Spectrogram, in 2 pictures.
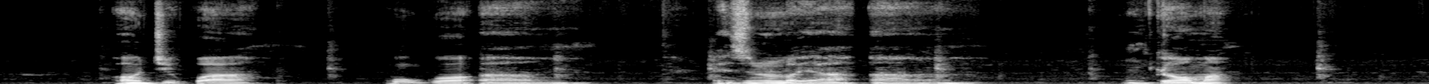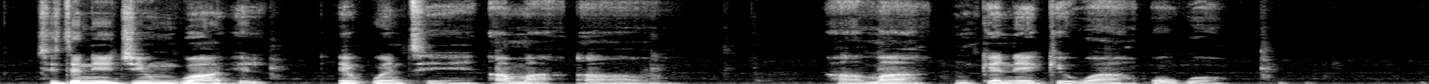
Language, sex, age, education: Igbo, male, 30-45, tertiary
